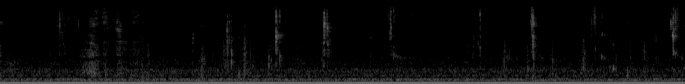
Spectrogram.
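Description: Close-up chewing and biting of a flaky egg tart pastry shell, with scattered small crunching crackles. A steady low hum runs underneath.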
